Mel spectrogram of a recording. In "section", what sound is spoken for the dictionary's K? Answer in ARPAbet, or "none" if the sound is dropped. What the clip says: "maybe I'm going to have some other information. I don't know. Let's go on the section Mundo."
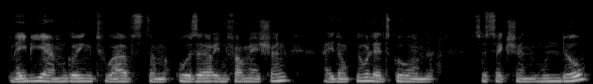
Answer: K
